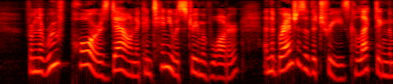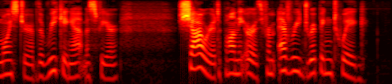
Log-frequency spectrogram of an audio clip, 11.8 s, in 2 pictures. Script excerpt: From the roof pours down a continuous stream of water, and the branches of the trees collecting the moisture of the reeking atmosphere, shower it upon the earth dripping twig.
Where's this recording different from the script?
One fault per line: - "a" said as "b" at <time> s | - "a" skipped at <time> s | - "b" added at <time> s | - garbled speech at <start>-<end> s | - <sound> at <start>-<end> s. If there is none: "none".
- "from every" added at 9.9 s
